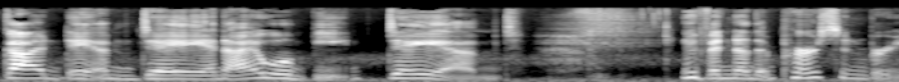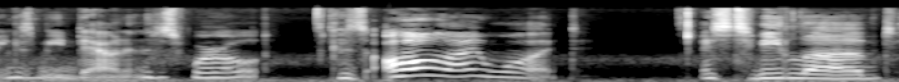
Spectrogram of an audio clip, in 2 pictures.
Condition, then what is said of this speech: No condition.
